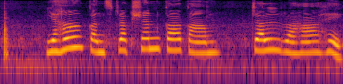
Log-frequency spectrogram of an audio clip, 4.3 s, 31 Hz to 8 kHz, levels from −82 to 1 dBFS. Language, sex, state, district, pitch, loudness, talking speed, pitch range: Hindi, female, Madhya Pradesh, Dhar, 285 Hz, -17 LUFS, 100 wpm, 255-300 Hz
